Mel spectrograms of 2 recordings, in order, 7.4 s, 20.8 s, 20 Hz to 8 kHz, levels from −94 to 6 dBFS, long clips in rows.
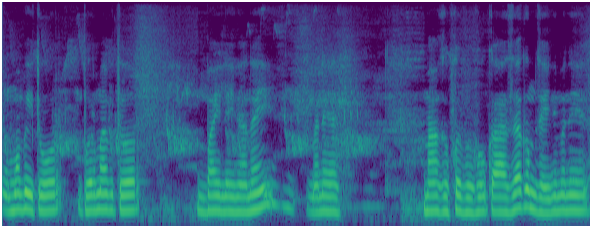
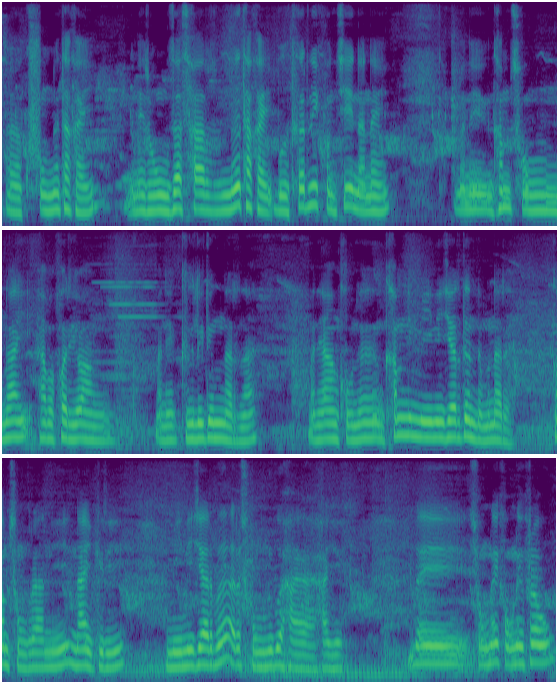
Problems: constant background noise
